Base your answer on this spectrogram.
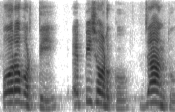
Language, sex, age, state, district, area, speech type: Odia, male, 18-30, Odisha, Balasore, rural, read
